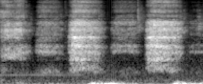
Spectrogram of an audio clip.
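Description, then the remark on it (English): A person imitates horses breathing hard, with a rhythmic series of loud, breathy huffs and snorts in quick succession, with no speech. “A lot horses of breathing. Horses are breathing.”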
